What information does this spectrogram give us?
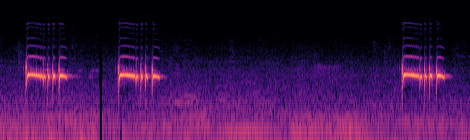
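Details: Cemani zebra dove singing actively: three cooing phrases, each a ringing low whistled opening note that breaks into a quick stuttering run of throbbing notes, separated by pauses of about three seconds over a faint low hum.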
